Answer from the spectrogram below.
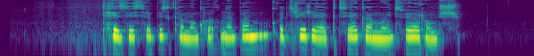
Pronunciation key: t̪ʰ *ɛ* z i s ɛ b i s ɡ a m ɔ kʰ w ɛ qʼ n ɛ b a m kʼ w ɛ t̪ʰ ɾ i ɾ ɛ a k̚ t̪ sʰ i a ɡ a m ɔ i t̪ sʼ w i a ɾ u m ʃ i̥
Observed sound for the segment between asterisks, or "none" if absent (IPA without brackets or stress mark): ɛ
